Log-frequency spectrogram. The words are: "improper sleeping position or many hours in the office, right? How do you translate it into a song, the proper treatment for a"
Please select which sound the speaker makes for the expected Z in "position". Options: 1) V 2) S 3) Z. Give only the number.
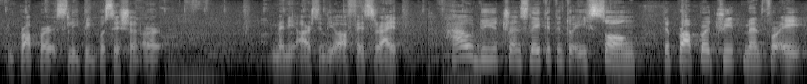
2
